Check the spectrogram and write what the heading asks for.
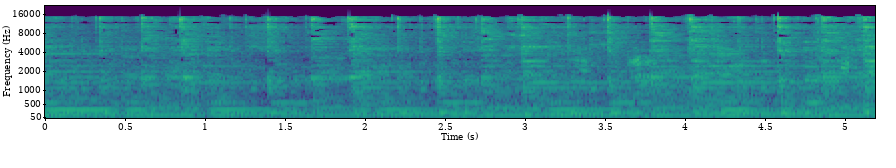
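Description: Solo acoustic guitar playing a steady, rhythmic instrumental intro, with repeating bass notes under picked and strummed chords.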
